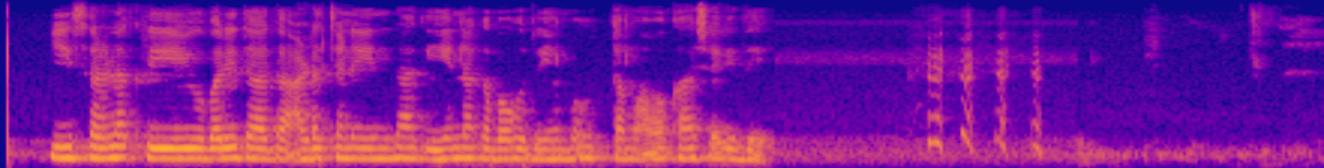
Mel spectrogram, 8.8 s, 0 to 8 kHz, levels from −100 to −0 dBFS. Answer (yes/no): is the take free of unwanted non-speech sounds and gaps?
no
